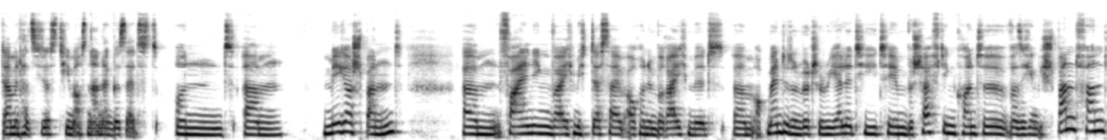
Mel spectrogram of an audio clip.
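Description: A woman with a normal speaking voice, medium pitch, ordinary pitch variation, fairly quick pace and very even loudness, in a very clean recording with a silent background. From Germany. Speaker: research scientist. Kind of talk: casual interview.

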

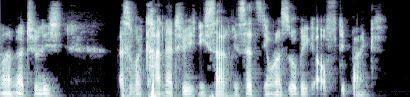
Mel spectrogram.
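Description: A man rattles along at a very fast pace. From Franconia, Germany (Fürth). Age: 20s. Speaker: football club fan. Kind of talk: casual chat.

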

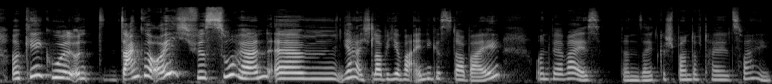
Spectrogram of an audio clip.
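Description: Speaking fairly slowly, a woman uses a high pitch that swings very widely. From Berlin. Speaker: podcast host and adult film performer. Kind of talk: casual chat.

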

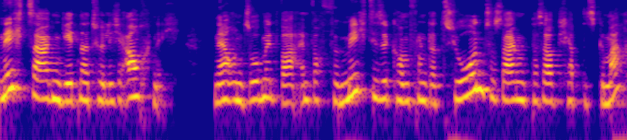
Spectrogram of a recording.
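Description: A woman's fairly high, somewhat breathy voice at a fairly quick pace, with ordinary pitch variation. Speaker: family coach and podcast host. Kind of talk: solo podcast monologue. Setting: studio with camera and microphone.

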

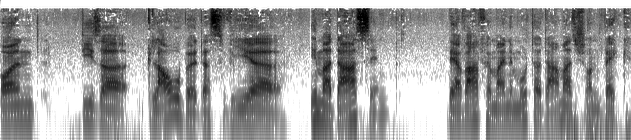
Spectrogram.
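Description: At a very slow pace, a man speaks with long, frequent pauses. His medium pitch shows ordinary variation. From Bavaria and Slovenia. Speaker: entertainer and actor. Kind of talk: casual interview.

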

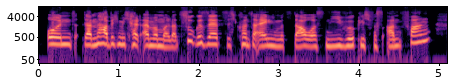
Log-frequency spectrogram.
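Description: A woman with an ordinary speaking voice talks at a fairly quick pace with ordinary pitch variation, in a very clean recording with a silent background and a dry, close sound with no echo. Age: 20s. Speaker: cosplayer. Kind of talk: casual chat.

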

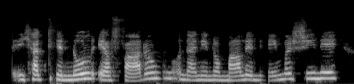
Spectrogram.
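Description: Speaking at a fairly slow pace, a woman with an American accent uses a fairly high pitch and ordinary pitch variation. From Boston, US East Coast. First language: English (speaking German). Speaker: quilter, quilt group member. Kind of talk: interview.

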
